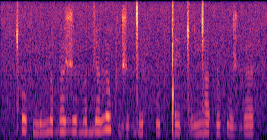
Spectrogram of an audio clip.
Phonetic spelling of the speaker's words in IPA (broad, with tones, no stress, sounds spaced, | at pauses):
ǀʰ o˧ f ŋ ʏ˩ ŋ ə˧ b œ˧ ʒ ʏ˧ b ə˧ ɡʲ œ˧ ð œ˥ xʷ d͡ʒ ʏ˩ ɡ͡ǀ e˥ f xʷ ɐ˧ xʷ ǃ e˧ ɡ͡ǀ o˧ ŋ͡ǀ ɐ˥ θ e˧ xʷ o˩ ʒ d œ˧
